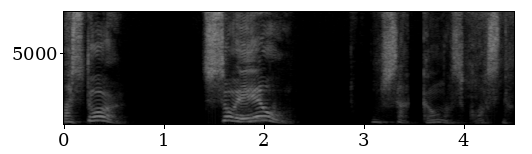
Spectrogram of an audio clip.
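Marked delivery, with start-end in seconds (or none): 0.0-2.3 very high, calling shout. Retelling a woman calling from the gate before dawn: imitating a shout. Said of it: "Aí ela gritou".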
